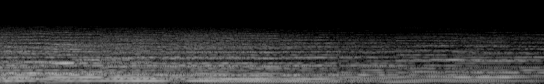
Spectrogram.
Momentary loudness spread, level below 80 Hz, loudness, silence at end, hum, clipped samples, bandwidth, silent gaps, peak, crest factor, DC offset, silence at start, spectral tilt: 9 LU; -54 dBFS; -28 LUFS; 0 s; none; under 0.1%; 6.6 kHz; none; -14 dBFS; 14 dB; under 0.1%; 0 s; -8 dB/octave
